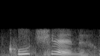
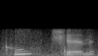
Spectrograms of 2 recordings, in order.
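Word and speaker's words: guqin: she also is a professional player of the Ku Chin, which is pronounced just like I said it, Ku Chin, and that is a Chinese zither, the most revered of all Chinese instruments.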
